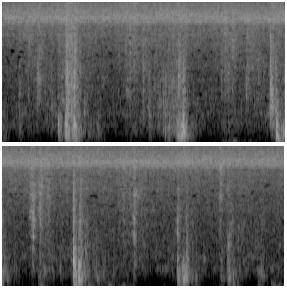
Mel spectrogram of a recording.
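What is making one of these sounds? A hoe scrapes and chops into soil in steady strokes.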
